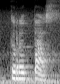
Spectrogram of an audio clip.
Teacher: penarikan ujung lidah kebelakang pada artikulasi primer sehingga terdengar er pada bunyi utamanya kecuali bunyi apikal bunyi lain dapat disertai retrofleksi misalnya bunyi K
